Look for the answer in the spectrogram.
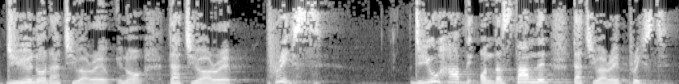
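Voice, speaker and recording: A man's voice: high-pitched, moderate pace. A man preaching a sermon line by line for an interpreter, emphatic, repeating phrases and leaning on filler words.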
